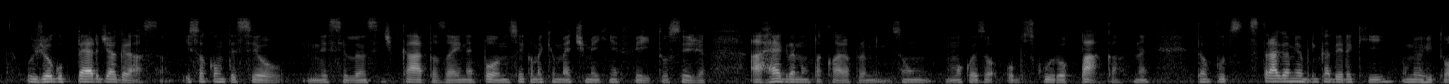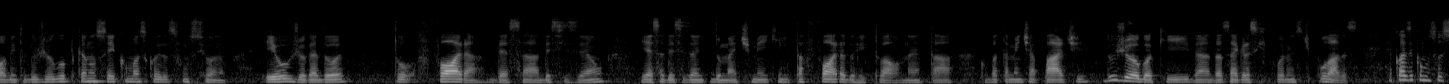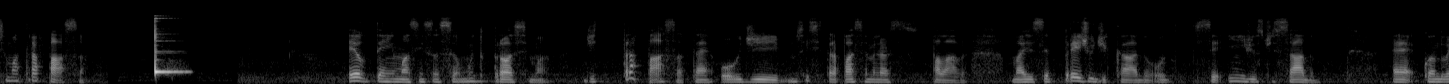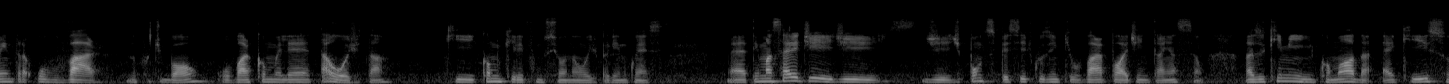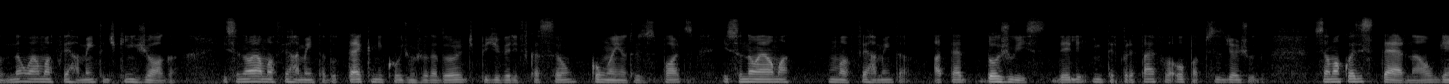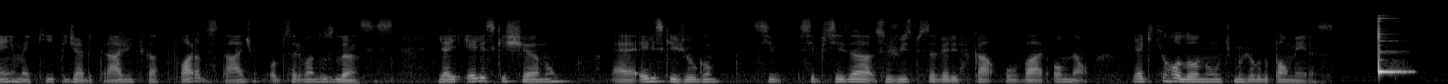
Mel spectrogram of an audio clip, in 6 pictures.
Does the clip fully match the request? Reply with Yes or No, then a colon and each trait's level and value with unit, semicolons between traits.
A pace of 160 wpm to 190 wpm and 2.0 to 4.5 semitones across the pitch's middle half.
Yes: fast, 185 wpm; average, 2.9 semitones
